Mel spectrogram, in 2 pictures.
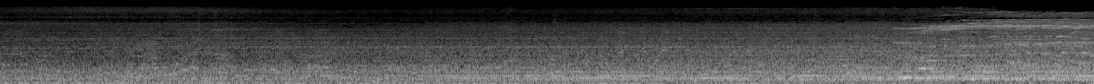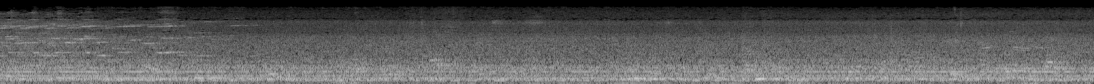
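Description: Vande Bharat Express electric multiple unit trainset moving along the platform, its wheels and running gear growing steadily louder. Thin high-pitched squealing joins about nine seconds in.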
